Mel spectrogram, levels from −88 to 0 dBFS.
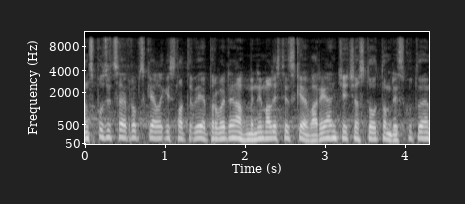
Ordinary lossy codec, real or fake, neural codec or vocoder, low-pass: AAC, 64 kbps; fake; vocoder, 22.05 kHz, 80 mel bands, Vocos; 9.9 kHz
